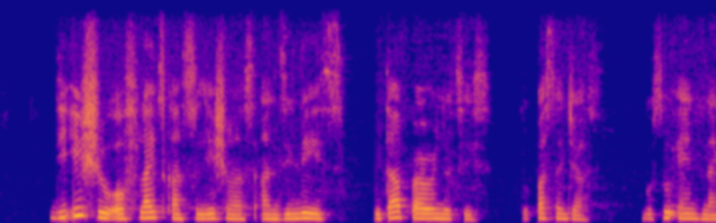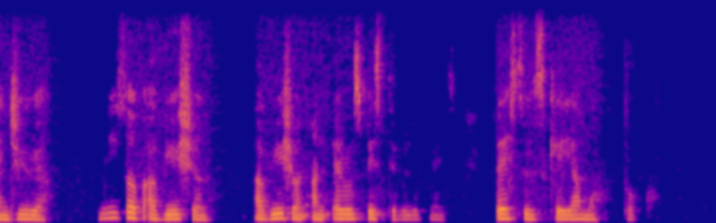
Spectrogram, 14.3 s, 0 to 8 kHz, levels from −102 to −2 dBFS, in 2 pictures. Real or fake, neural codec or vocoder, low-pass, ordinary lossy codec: real; none; none; none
